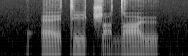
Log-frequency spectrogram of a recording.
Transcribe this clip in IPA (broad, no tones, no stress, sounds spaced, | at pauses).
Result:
ʔ ɛ e̯ t i t͡ʃ ḭ dˤ ʉ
